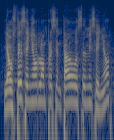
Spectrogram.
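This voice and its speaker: A man delivers a sermon in a notably high voice. He preaches conversationally as a pastor and turns often to his listeners with questions, drawing them into the talk. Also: steady tone, quick pace, pushed and bright.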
